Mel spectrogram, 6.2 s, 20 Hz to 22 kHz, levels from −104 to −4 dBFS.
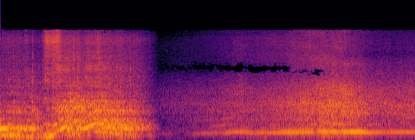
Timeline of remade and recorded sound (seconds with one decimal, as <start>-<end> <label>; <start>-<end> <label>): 0.0-6.2 recorded

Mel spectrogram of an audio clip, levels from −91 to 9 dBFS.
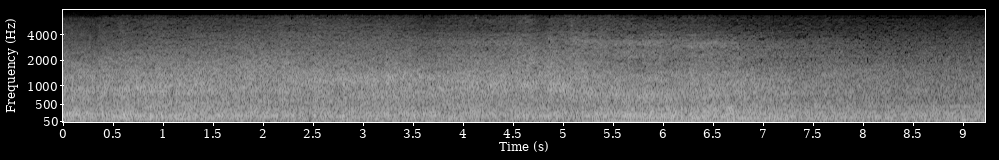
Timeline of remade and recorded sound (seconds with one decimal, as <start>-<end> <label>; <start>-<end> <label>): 0.0-6.6 remade; 6.6-9.2 recorded

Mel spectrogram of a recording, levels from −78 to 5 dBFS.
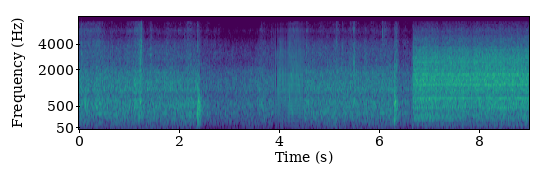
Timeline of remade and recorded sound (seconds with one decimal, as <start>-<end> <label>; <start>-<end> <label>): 0.0-3.9 recorded; 3.9-4.5 remade; 4.5-9.0 recorded

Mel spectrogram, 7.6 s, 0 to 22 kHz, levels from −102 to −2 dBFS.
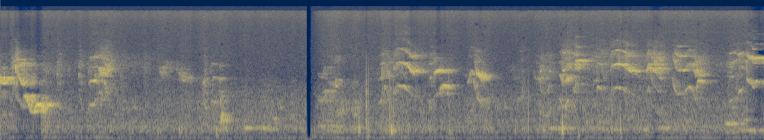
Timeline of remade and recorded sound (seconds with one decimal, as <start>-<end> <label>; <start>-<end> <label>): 0.0-1.5 remade; 1.5-3.3 recorded; 3.3-4.1 remade; 4.1-7.6 recorded

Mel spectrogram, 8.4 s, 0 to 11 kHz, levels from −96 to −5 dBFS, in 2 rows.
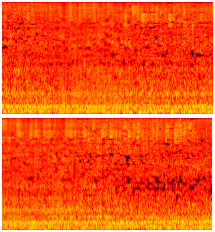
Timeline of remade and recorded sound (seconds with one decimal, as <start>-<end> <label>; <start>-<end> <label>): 0.0-1.1 recorded; 1.1-2.5 remade; 2.5-4.2 recorded; 4.2-5.7 remade; 5.7-8.4 recorded

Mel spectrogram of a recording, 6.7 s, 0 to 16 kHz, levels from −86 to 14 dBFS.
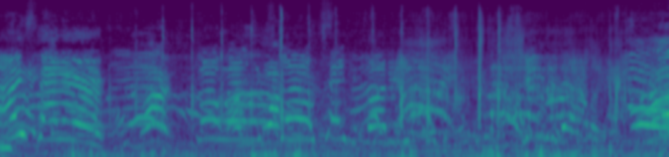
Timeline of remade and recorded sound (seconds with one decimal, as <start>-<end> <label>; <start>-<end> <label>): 0.0-3.9 recorded; 3.9-6.3 remade; 6.3-6.7 recorded

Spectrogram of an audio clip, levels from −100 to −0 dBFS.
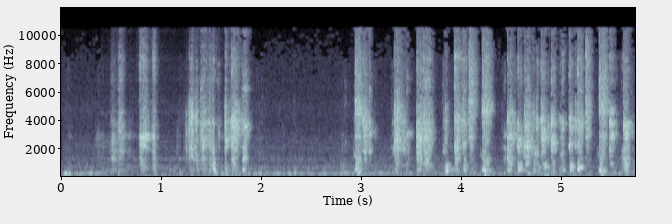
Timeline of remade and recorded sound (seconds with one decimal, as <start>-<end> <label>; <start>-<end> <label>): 0.0-0.4 recorded; 0.4-1.7 remade; 1.7-5.7 recorded

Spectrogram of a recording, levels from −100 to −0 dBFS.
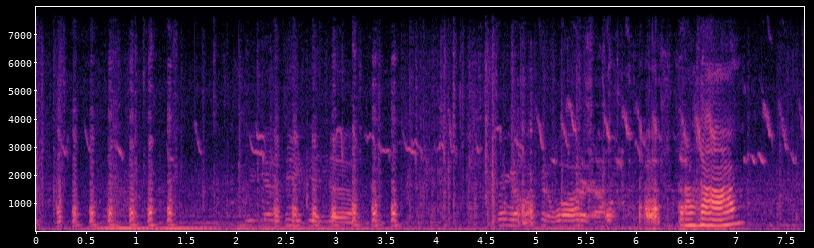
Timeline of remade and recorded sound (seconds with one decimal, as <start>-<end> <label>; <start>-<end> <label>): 0.0-5.5 recorded; 5.5-7.1 remade; 7.1-7.7 recorded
